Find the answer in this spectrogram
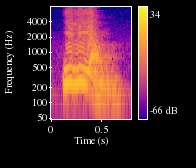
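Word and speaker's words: ileum: লেভেলের হবে তো স্যার কনফিউশন জিনিসটা কি দেখো ইলিয়াম আমরা একটু আগেও পড়লাম যে বিউডেনাম জেজুনাম ইলিয়াম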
